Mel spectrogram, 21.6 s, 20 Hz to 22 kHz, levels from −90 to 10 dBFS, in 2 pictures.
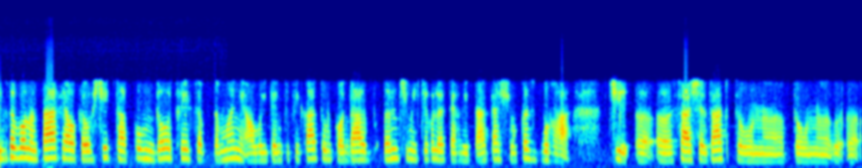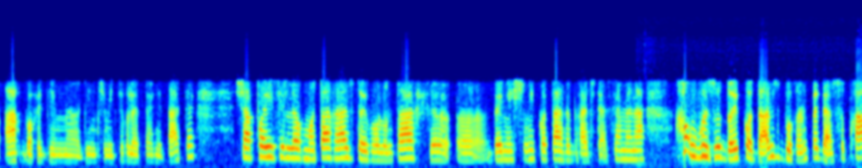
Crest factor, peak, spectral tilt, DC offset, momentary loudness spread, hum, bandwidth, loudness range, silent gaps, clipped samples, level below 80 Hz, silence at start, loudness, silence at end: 18 dB; 0 dBFS; -7.5 dB/octave; under 0.1%; 13 LU; none; 6 kHz; 7 LU; none; under 0.1%; -68 dBFS; 0 s; -20 LUFS; 0 s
